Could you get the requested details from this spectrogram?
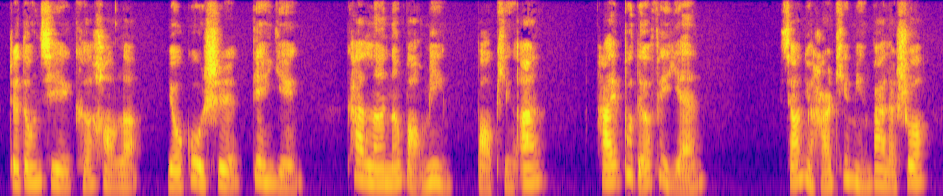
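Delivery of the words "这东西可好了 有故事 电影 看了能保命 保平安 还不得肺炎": normal talking voice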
